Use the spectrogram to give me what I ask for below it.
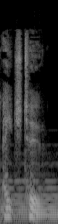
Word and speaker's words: HII: Throughout the Milky Way, there are regions called HII regions, pronounced H2, which are vast clouds of ionized hydrogen gas glowing with the energy of hot, young stars embedded within them.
